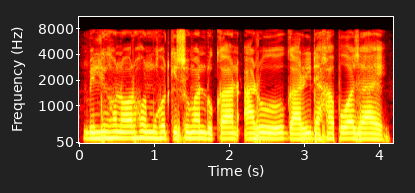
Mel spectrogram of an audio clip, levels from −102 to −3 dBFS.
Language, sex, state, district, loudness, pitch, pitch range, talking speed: Assamese, male, Assam, Kamrup Metropolitan, -15 LUFS, 145 Hz, 140-155 Hz, 130 wpm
